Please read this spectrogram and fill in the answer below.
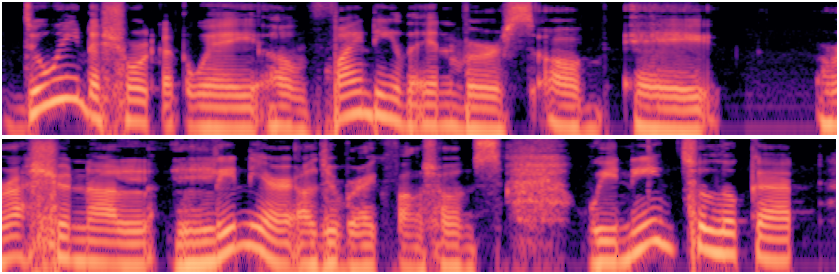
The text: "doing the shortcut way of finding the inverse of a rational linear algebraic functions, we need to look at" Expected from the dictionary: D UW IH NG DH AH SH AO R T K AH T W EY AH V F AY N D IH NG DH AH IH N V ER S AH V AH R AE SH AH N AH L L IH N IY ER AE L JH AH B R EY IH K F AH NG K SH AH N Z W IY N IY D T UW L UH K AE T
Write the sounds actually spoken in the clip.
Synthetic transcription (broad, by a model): D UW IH NG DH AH SH AO R T K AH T W EY AH V F AY N D IH NG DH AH IH N V ER S AH V AH R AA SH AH N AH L L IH N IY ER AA L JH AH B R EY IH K F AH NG K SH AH N S W IY N IY D T UW L UH K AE T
